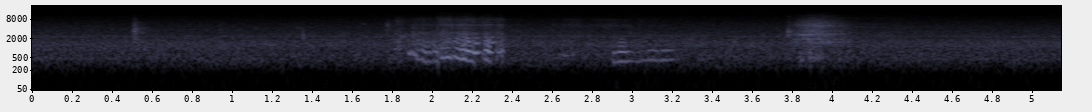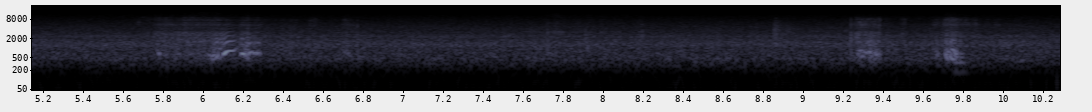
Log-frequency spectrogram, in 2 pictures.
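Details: Mishu, a male pet cat, snoring while asleep indoors: soft, breathy broadband snores with faint tonal edges, repeating roughly every two seconds in a quiet room.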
